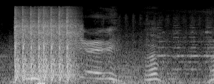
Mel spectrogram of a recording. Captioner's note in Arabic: أطلقت طلقات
